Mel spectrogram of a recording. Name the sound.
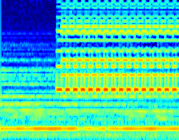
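telephone ringing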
